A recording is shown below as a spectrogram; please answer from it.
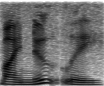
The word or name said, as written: minutely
